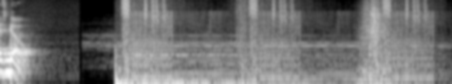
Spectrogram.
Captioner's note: electricity sizzling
